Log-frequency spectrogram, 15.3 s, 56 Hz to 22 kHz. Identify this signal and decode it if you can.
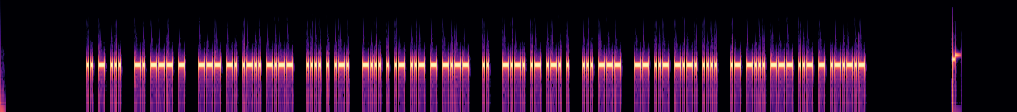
Morse code, heard as a keyed tone, about 40 wpm, 700 Hz. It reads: ITS NOT ONLY HER BEAUTY I CARE SO MUCH ABOUT.
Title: Sentences from Top 1000 Words - Review Part 2 - 40wpm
